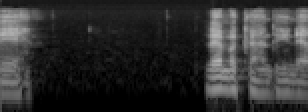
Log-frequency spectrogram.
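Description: A man speaking: a phrase ends just after the start, there is a pause of over a second, and he goes on talking.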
